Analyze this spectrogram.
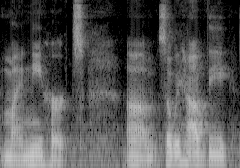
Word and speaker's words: Hertz: the tense er sound letter t says a true t here hurts i do let some air out and the letter z says the s sound um in german i believe this was probably from german it would be more like herz they would have more of an air diphthong there but the z says s because in german letter z says this sound so um if that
